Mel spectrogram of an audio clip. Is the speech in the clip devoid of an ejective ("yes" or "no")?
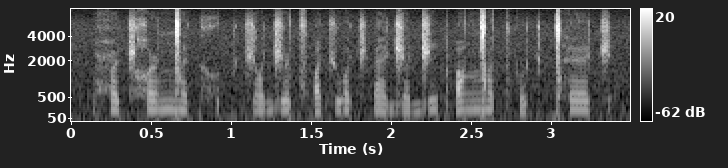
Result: no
